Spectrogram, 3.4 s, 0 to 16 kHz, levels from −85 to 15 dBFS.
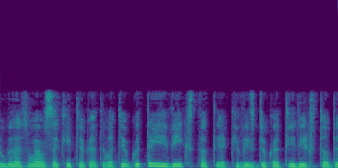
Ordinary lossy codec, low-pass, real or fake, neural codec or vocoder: AAC, 96 kbps; 7.2 kHz; fake; codec, 16 kHz, 1.1 kbps, Voila-Tokenizer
